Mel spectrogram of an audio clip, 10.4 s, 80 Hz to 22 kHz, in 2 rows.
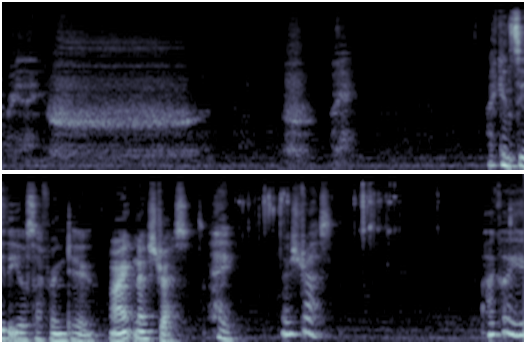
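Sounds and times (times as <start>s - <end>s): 
heavy breathing: 0.4s - 3.6s
speech: 5.0s - 8.6s, 10.1s - 10.4s.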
